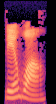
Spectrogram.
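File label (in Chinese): "联网", Mandarin Chinese; hsk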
